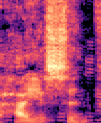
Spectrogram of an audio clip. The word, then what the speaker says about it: hyacinth: The C is pronounced like an S. Oh yeah, hyacinth, okay.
